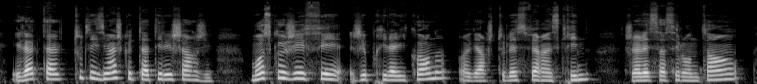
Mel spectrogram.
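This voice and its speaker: This woman has an ordinary speaking voice, fairly high in pitch, with lively intonation. She talks at a moderate pace on a very clean recording with a silent background. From southern France. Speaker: crafts youtuber. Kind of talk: software tutorial.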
